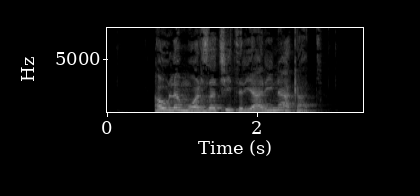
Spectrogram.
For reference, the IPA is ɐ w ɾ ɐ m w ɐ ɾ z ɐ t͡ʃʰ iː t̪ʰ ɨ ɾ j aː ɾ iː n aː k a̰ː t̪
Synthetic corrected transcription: ɐ w l ɐ m w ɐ ɾ z ɐ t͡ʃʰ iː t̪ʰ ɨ ɾ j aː ɾ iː n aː k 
